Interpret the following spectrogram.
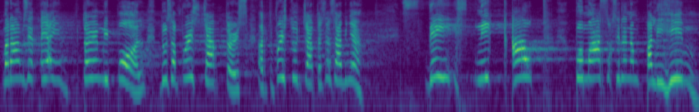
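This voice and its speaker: A man's voice: very high-pitched, moderate pace, few pauses, sharp tone. A man with a Filipino accent preaching a sermon, emphatic and full of rhetorical questions to his congregation, switching between English and Tagalog. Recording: long reverb of a large hall.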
